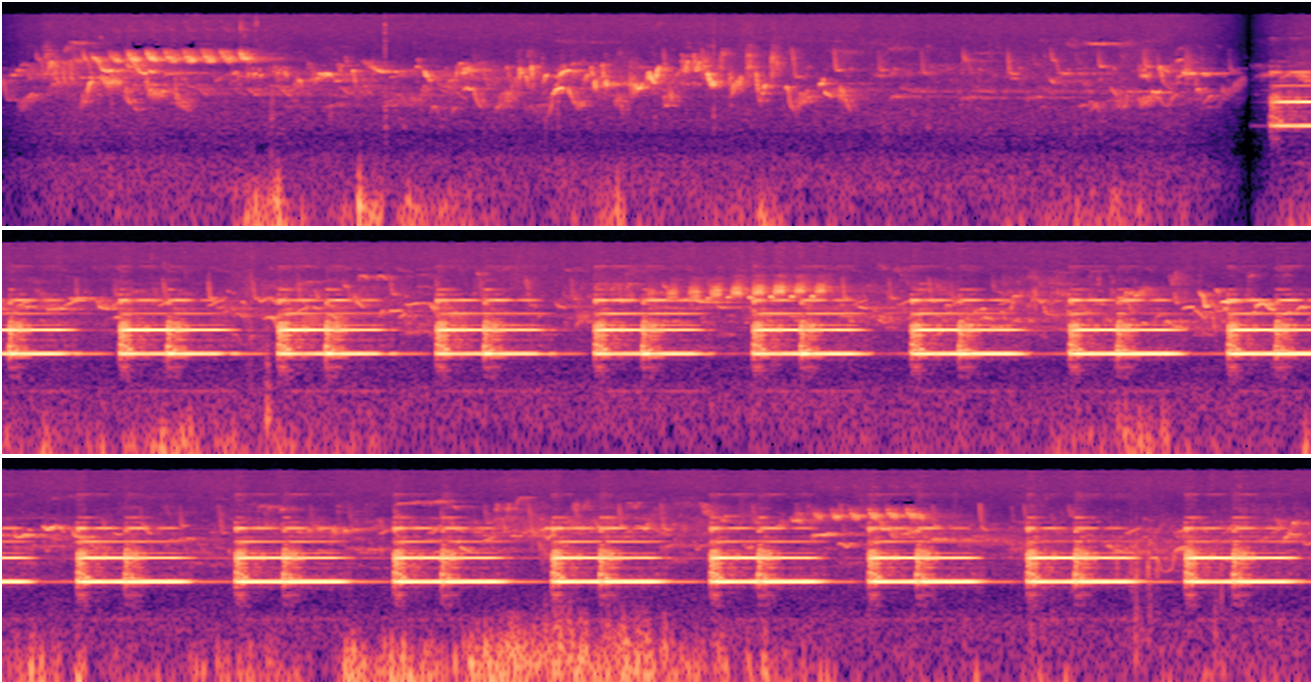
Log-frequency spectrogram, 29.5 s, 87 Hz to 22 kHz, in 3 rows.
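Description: Birds chirping. About nine seconds in, the electronic bell of an AŽD 97 level-crossing signal starts ringing, a two-tone ding about once a second: the crossing has activated to warn of an approaching train.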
